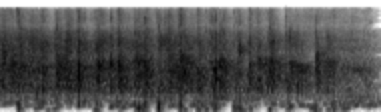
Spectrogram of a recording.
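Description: A church audience breaks into applause for an eleven-year-old boy, a dense, steady patter of many hands clapping together for a few seconds at moderate volume, with no talking over it.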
